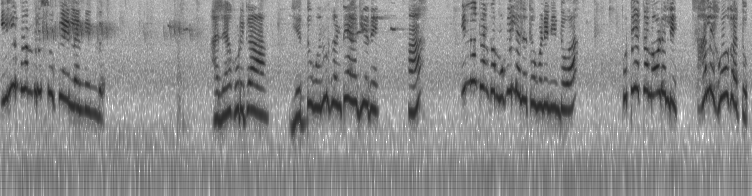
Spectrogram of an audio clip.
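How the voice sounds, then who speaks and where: Someone voicing a very high-pitched nagging village mother. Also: sing-song, normal speed, pauses often, slight background noise. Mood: exasperated. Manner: nagging, grumbling, coaxing. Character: exasperated village mother scolding and coaxing her son. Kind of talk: cartoon dialogue in colloquial village speech.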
